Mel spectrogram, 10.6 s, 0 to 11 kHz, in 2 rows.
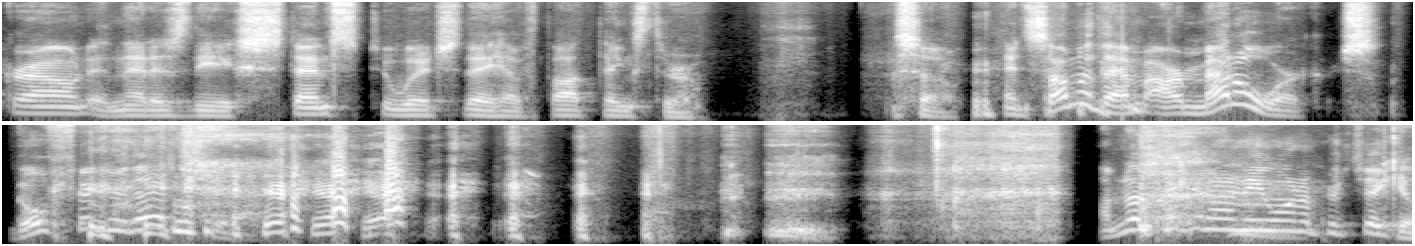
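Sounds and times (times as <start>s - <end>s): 
speech: 0.0s - 7.3s, 9.5s - 10.5s
laughter: 5.6s - 8.2s
harsh coughs: 7.7s - 8.5s, 9.5s - 10.1s.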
